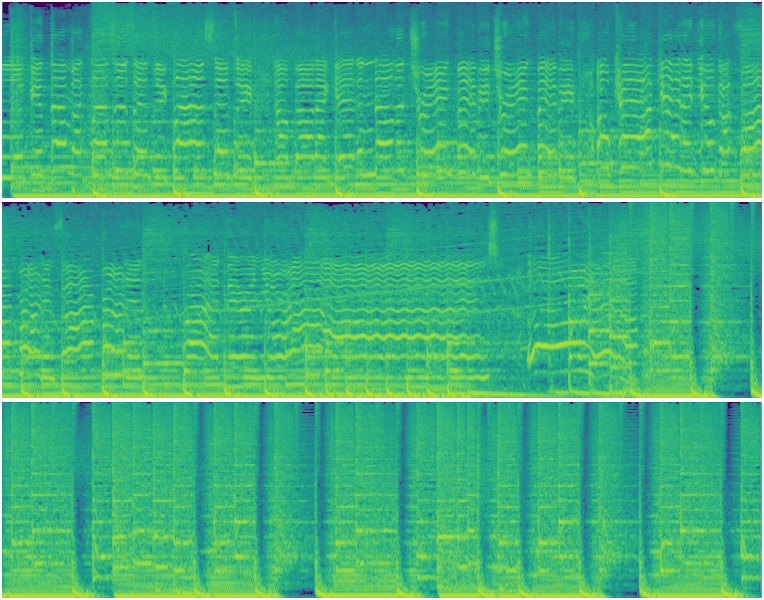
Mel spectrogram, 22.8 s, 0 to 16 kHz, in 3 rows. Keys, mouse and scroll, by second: 0.1-1.3 alt+scroll up 2, 2.9 click, 6.6-8.4 alt+drag, 8.4 right click, 9.8 click, 11.8 click, 12.9-13.5 alt+scroll up 1, 14.0 v, 14.2 click, 16.4 alt+click, 17.4-19.4 alt+shift+drag.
